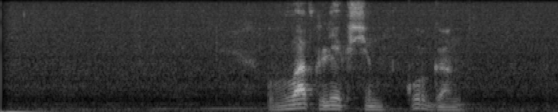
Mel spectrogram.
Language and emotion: Russian, neutral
